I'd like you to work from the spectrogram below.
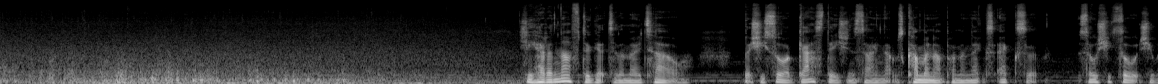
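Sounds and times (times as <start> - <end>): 
heavy rain pouring down: 0.0 - 5.4
speech: 5.2 - 11.5.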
